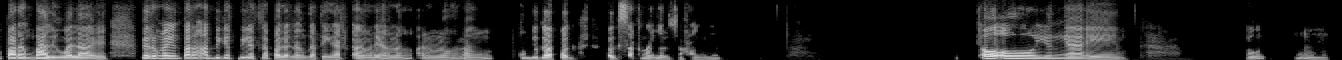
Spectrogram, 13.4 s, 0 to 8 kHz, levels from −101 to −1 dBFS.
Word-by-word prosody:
parang 185 -2 +4
balewala, 170 -2 +3
eh. - - -6 0.4
Pero 210 +1 +3
ngayon 210 0 0
parang 195 -1 +3
ang 195 - -9
bigat-bigat 185 -2 -4
na 170 - -5
pala 155 -1 0
ng 155 +1 -9
dating 150 0 -9
at 145 - -6
ano 165 -3 -6
ne - - -5
ng 155 -1 -10
ano 155 -2 -12
ng 150 0 -10 0.4
kumbaga 170 -3 +1
pag 160 -2 0 0.4
bagsak 155 +4 -3
ng 165 -3 -8
ano 155 0 -10
sa 145 -3 -16
kanya. 145 -1 -15 2.6
Oo 215 -2 +7
yun 200 0 -5
nga, 175 0 -1
eh. 145 -3 -9 1.2
Oh, 175 - -10 0.3
mm. 160 -3 -15
170 Hz, 140 wpm, -22 LUFS, 155-190 Hz, 2.6 s, Oo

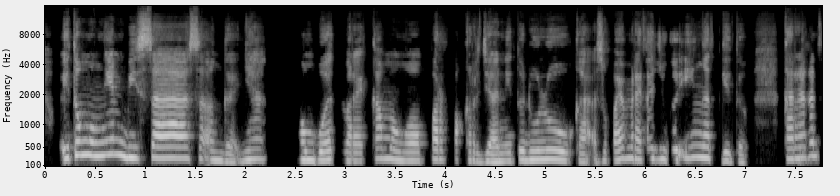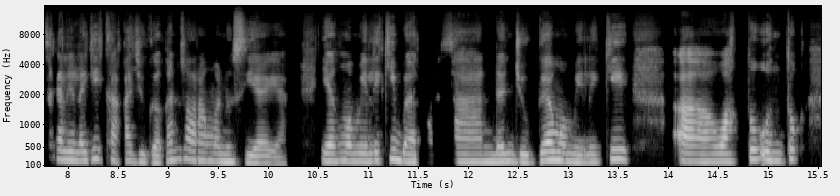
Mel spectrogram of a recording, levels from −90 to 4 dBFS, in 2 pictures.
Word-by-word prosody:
Itu 255 +7 +2
mungkin 320 +1 +4
bisa 255 -1 +7
seenggaknya 215 -2 -2 0.3
membuat 205 0 +2
mereka 190 +4 -3
meng-over 210 -1 0
pekerjaan 180 -4 -1
itu 190 +3 -1
dulu, 215 0 +3
Kak, 175 -1 -4
supaya 205 +2 -1
mereka 235 -1 -2
juga 220 -1 -3
inget 260 0 +1
gitu. 185 -3 -5 0.4
Karena 240 +2 +1
kan 305 - 0
sekali 215 -8 -3
lagi, 220 +4 -3
Kakak 190 -2 -7
juga 170 -1 -4
kan 210 +3 -5
seorang 200 -4 -3
manusia 170 -3 -1
ya, 135 -1 -9 0.3
yang 185 0 -1
memiliki 190 +3 -1
batasan 175 - -3
dan 175 0 0
juga 180 +5 +2
memiliki, 180 +4 -2 0.5
eee, 180 -2 +4
waktu 180 +3 -1
untuk 205 +2 -2
200 Hz, 135 wpm, -23 LUFS, 180-225 Hz, 0.5 s, bisa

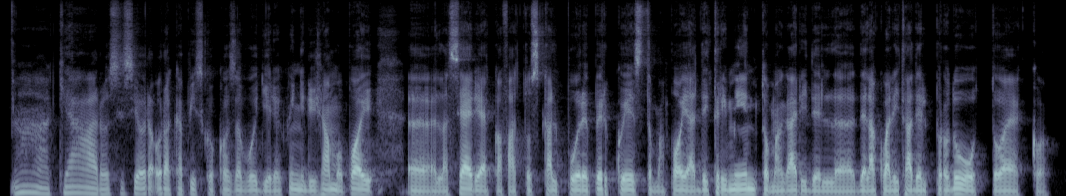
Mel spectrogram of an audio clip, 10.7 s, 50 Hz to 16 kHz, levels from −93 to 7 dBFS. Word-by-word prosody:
Ah, 120 -4 -6
chiaro 110 -5 -4
sì, 90 +2 -11
sì, 90 - -6
ora 95 - 0
ora - - +1
capisco - - -7
cosa - - -4
vuoi 85 +1 -2
dire, 80 0 -3
quindi 90 -1 -2
diciamo 80 0 -1
poi, 90 -3 +3 0.3
ehm, 75 -1 -1
la 75 - -1
serie 90 -1 +4
ecco, 75 - -4
ha - - 0
fatto - - -3
scalpore 85 -2 +1
per 95 -1 0
questo 90 -2 +1
ma 75 - -6
poi 85 +2 +3
a 75 - +3
detrimento 90 +1 +2
del 75 -1 0
della 80 +2 +2
qualità 80 +1 +2
del 80 -1 0
prodotto, 85 -3 +2
ecco. 75 -2 -3
85 Hz, 180 wpm, -26 LUFS, 80-90 Hz, 0.3 s, serie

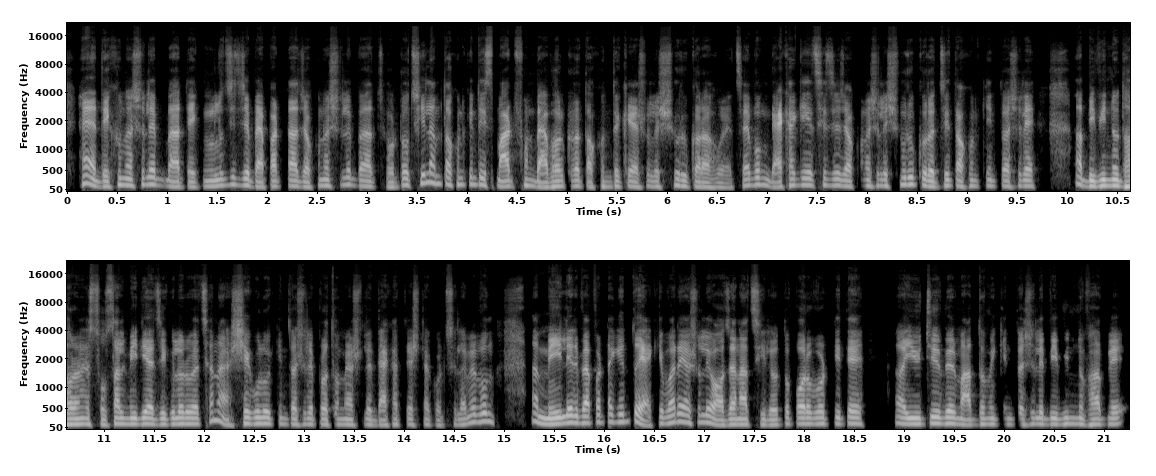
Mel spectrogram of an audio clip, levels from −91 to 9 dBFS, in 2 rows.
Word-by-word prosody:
হ্যাঁ 180 -6 +6
দেখুন 120 +6 +1
আসলে 160 +4 -1 0.2
অ্যা 115 -1 +5
technology 125 +8 -1
র - - -9
যে 150 - +4
ব্যাপারটা 115 +4 +1
যখন 110 +5 -3
আসলে 160 +4 -5 0.2
আ - - +3
ছোট 110 -1 -6 0.2
ছিলাম, 200 +1 0
তখন 160 0 -1
কিন্তু 170 -1 -3
স্মার্টফোন 125 +3 +1
ব্যবহার 120 +4 +2
করা 130 +1 -1
তখন 110 +3 -6
থেকে 125 -1 -3
আসলে 120 +3 -6
শুরু 145 -4 -2
করা 110 -2 +1
হয়েছে। 100 0 -9
এবং 165 +1 -1
দেখা 115 +7 +4
গিয়েছে 155 -1 -2
যে 145 - -2
যখন 125 +3 -4
আসলে 135 +2 -3
শুরু 165 0 0
করেছি, 125 -2 +1
তখন 130 +2 -1
কিন্তু 130 -3 -8
আসলে 135 +3 0 0.5
আ - - +3
বিভিন্ন 135 +2 +4
ধরনের 125 +1 +4
সোশ্যাল 120 +4 +1
মিডিয়া 135 +1 +5
যেগুলো 135 +1 +2
রয়েছে 135 +7 0
না, - - +1
সেগুলো 140 0 +3
কিন্তু 130 -2 -10
আসলে 130 +2 -4
প্রথমে 120 +1 -3
আসলে 120 +2 -5
দেখার 110 +2 -2
চেষ্টা 125 +1 -5
করছিলাম। 120 +4 -7
এবং 195 +2 0 0.5
আ - - +2
mail 135 +3 +7
এর 160 - +3
ব্যাপারটা 165 +3 +1
কিন্তু 180 +2 -2
একেবারে 155 +5 -1
আসলে 170 +2 -3
অজানা 125 +2 +3
ছিল। 120 -1 -4
তো - - -2
পরবর্তীতে 135 0 +1 0.5
আ - - +1
YouTube 135 +2 +2
এর 140 - +3
মাধ্যমে 130 +3 -1
কিন্তু 125 -1 -11
আসলে 135 +3 -2
বিভিন্নভাবে 130 -1 0
130 Hz, 200 wpm, -24 LUFS, 120-145 Hz, 0.5 s, mail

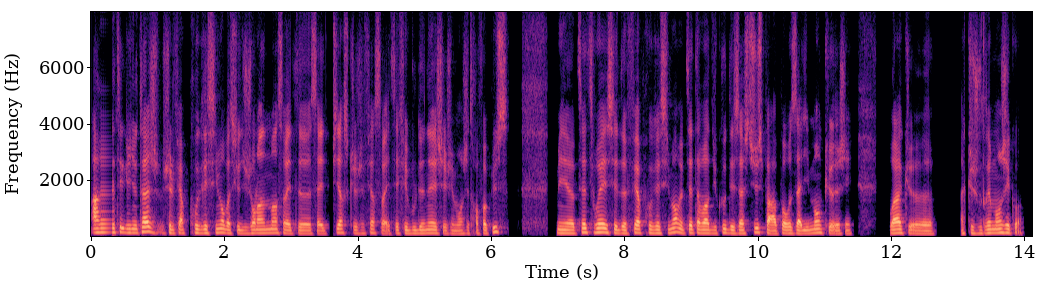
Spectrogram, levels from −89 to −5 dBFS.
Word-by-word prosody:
arrêter 150 +1 +2
le - - +2
grignotage, 135 +1 +2
je 120 - -10
vais 130 - +2
le - - -6
faire 120 - +1
progressivement 135 +1 -1
parce 120 -2 0
que 120 - -4
du 110 -1 -4
jour 120 +2 -1
au - - +4
lendemain 130 +2 +1
ça 125 -2 -2
va - - +4
être, 110 - -10
heu, 110 -1 +1
ça 105 - -3
va 105 - +1
être 105 - -14
pire. 135 -1 0
Ce 135 - -10
que 115 - -6
je 110 - -9
vais 110 - -9
faire 130 +4 -4
ça - - -5
va - - 0
être - - -9
effet 115 0 -2
boule 110 +1 -4
de 115 0 0
neige 120 -1 0
et 110 - -2
je 105 - -9
vais 100 - -5
manger 105 +2 -5
3 115 - -7
fois 110 -1 0
plus. 160 -1 -2 0.7
Mais, 120 -1 +1
heu, 115 -1 +3
peut-être 145 +6 0
ouais, 150 0 +6
essayer 135 -3 0
de 120 - +2
faire 130 +4 +2
progressivement, 125 +3 0
mais 130 - +1
peut-être 130 +2 0
avoir 120 -2 +5
du 115 - -6
coup, 135 +4 -2
des 115 -2 -1
astuces 115 +7 0
par - - +3
rapport 100 +3 +2
aux 115 -2 0
aliments 120 +6 +2
que 115 -4 -1
j'ai 105 +1 -7 0.5
voilà 125 +1 +6
que, 105 -5 -1 0.4
bah, 110 - -5
que - - -4
je 110 - -4
voudrais 115 +3 0
manger 135 +1 +2
quoi. - - -6
120 Hz, 300 wpm, -24 LUFS, 110-135 Hz, 0.7 s, ouais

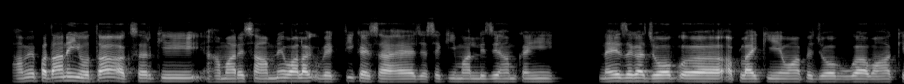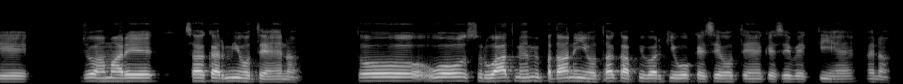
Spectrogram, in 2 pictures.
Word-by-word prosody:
हमें 160 +5 -3
पता 165 +2 +3
नहीं 180 -2 +2
होता, 145 -1 +2 0.2
अक्सर 145 +2 -2
कि 150 0 -4
हमारे 140 +2 -2
सामने 140 +2 -2
वाला 150 0 +5
व्यक्ति 140 - -5
कैसा 135 -2 +1
है। 130 +1 +1
जैसे 130 +2 -7
कि 140 +1 -12
मान 135 0 -5
लीजिए, 135 +1 -3
हम 135 0 -7
कहीं 140 0 -6 0.5
नए 150 +2 +3
जगह 155 0 +4
जॉब 145 0 +4
अ, 140 -1 +6
अप्लाई 135 -1 +1
किए 140 - -7
हैं, 135 - -3
वहाँ 135 0 -2
पे 140 - -4
जॉब 135 0 -2
हुआ, 130 +1 +1
वहाँ 130 0 -2
के 135 -1 -3 0.6
जो 160 +1 +1
हमारे 150 +1 +2 0.6
सहकर्मी 155 0 +3
होते 140 -3 -1
हैं, 125 - -3
है 130 - -5
ना? 120 -2 -7 0.6
तो 165 - -1 0.6
वो, 170 +1 +3
शुरुआत 160 +1 +3
में 165 - -3
हमें 170 +1 -4
पता 155 -2 +3
नहीं 160 -2 -1
होता 140 +2 +1
काफ़ी 150 +2 0
बार 145 -1 +1
कि 150 - -4
वो 145 0 +1
कैसे 140 +1 -3
होते 140 0 -4
हैं, 135 0 -6
कैसे 140 +1 -5
व्यक्ति 135 +1 -9
हैं, 130 0 -9 0.2
है 135 - -8
ना? 120 -3 -10
140 Hz, 195 wpm, -22 LUFS, 135-150 Hz, 0.6 s, अ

